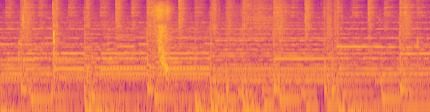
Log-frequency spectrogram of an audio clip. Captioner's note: tape tearing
